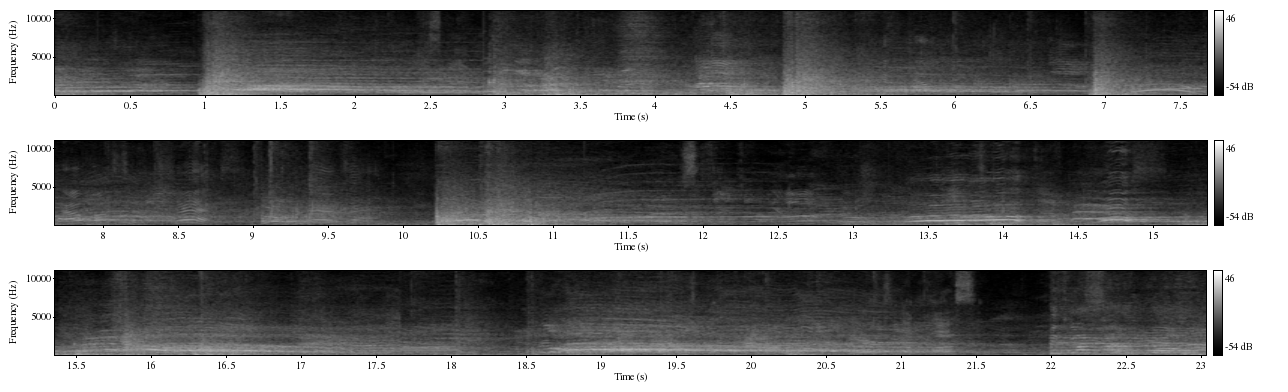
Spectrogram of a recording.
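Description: Bodies slam loudly onto a wrestling ring mat.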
